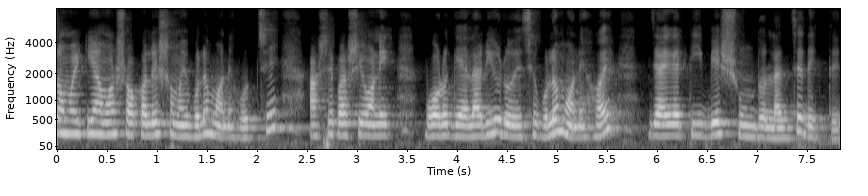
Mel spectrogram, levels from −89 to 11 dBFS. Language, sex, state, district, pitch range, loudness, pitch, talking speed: Bengali, female, West Bengal, Paschim Medinipur, 195-225 Hz, -16 LUFS, 205 Hz, 160 wpm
